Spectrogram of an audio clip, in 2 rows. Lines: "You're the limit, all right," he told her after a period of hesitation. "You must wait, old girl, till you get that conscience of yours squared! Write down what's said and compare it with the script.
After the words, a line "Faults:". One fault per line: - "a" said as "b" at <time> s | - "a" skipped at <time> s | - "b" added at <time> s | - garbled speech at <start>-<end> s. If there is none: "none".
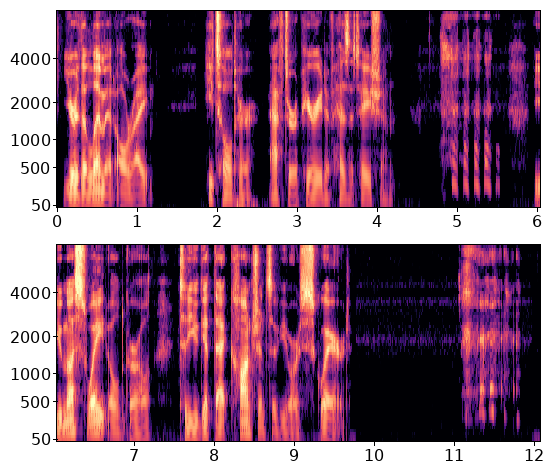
"You're the limit, all right," he told her after a period of hesitation. "You must wait, old girl, till you get that conscience of yours squared!
Faults:
none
